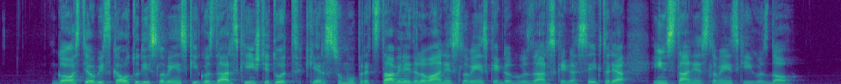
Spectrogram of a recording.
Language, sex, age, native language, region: Slovenian, male, 18-29, Slovenian, Savinja region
